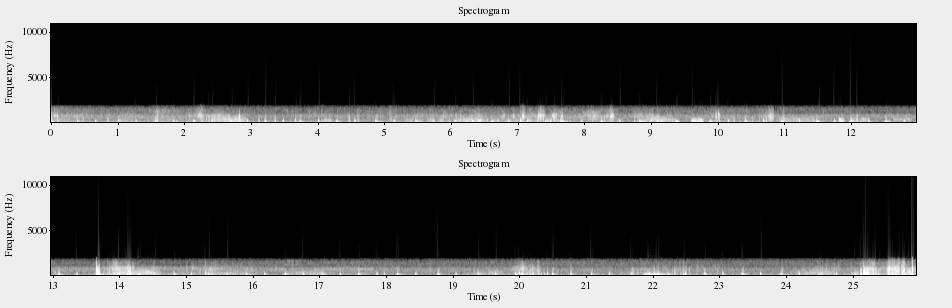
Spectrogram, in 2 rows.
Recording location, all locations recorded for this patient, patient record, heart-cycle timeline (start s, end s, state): mitral valve (MV)
aortic valve (AV)+pulmonary valve (PV)+tricuspid valve (TV)+mitral valve (MV)
#Age: Child
#Sex: Male
#Height: 109.0 cm
#Weight: 25.5 kg
#Pregnancy status: False
#Murmur: Absent
#Murmur locations: nan
#Most audible location: nan
#Systolic murmur timing: nan
#Systolic murmur shape: nan
#Systolic murmur grading: nan
#Systolic murmur pitch: nan
#Systolic murmur quality: nan
#Diastolic murmur timing: nan
#Diastolic murmur shape: nan
#Diastolic murmur grading: nan
#Diastolic murmur pitch: nan
#Diastolic murmur quality: nan
#Outcome: Normal
#Campaign: 2015 screening campaign
0.00	15.88	unannotated
15.88	15.98	S1
15.98	16.10	systole
16.10	16.24	S2
16.24	16.46	diastole
16.46	16.58	S1
16.58	16.72	systole
16.72	16.82	S2
16.82	17.00	diastole
17.00	17.14	S1
17.14	17.26	systole
17.26	17.38	S2
17.38	17.56	diastole
17.56	17.70	S1
17.70	17.82	systole
17.82	17.94	S2
17.94	18.13	diastole
18.13	18.26	S1
18.26	18.40	systole
18.40	18.50	S2
18.50	18.76	diastole
18.76	18.86	S1
18.86	19.00	systole
19.00	19.12	S2
19.12	19.36	diastole
19.36	19.48	S1
19.48	19.56	systole
19.56	19.70	S2
19.70	19.92	diastole
19.92	20.05	S1
20.05	20.18	systole
20.18	20.28	S2
20.28	20.48	diastole
20.48	20.60	S1
20.60	20.74	systole
20.74	20.86	S2
20.86	21.05	diastole
21.05	21.16	S1
21.16	21.33	systole
21.33	21.41	S2
21.41	21.65	diastole
21.65	21.75	S1
21.75	22.76	unannotated
22.76	22.88	S1
22.88	23.02	systole
23.02	23.12	S2
23.12	23.32	diastole
23.32	23.44	S1
23.44	23.58	systole
23.58	23.68	S2
23.68	23.92	diastole
23.92	24.04	S1
24.04	24.16	systole
24.16	24.26	S2
24.26	24.48	diastole
24.48	24.62	S1
24.62	24.74	systole
24.74	24.86	S2
24.86	25.02	diastole
25.02	25.10	S1
25.10	25.95	unannotated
